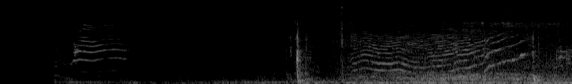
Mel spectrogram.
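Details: Female house cat indoors giving a short wavering meow, then a longer drawn-out meow with a rolling, quavering pitch, over a steady low background hum.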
